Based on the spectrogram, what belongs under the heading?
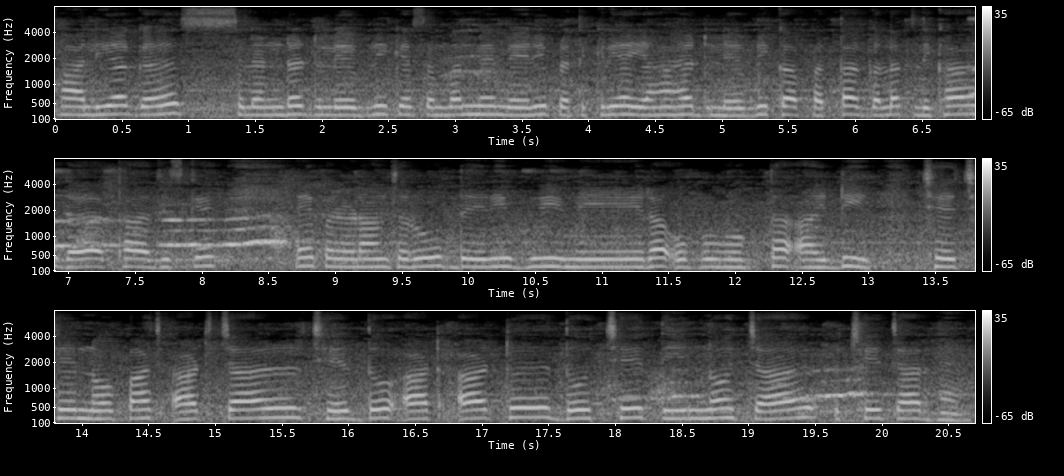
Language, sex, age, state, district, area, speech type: Hindi, female, 45-60, Uttar Pradesh, Sitapur, rural, read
